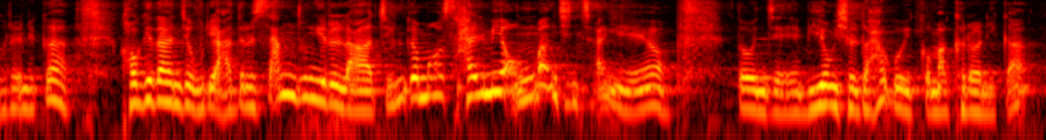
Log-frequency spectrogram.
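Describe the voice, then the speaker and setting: Gravelly-voiced woman preacher giving testimony. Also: fairly low pitch. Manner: animated storytelling, re-enacts her own prayers in direct speech. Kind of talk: personal testimony at a revival meeting.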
